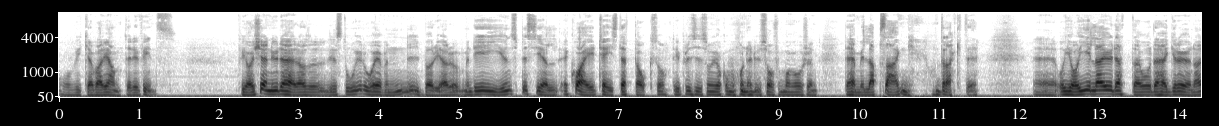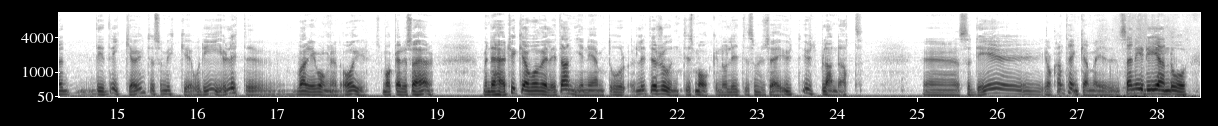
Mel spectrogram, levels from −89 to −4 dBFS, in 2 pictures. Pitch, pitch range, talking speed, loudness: 120 Hz, 105-135 Hz, 230 wpm, -23 LUFS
